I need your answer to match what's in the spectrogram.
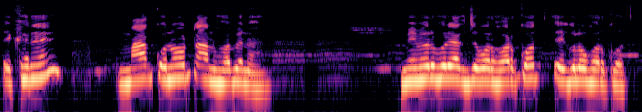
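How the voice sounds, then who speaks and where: A man teaching correct Quran recitation, speaking slowly and deliberately and drawing out the sounds he demonstrates. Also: high-pitched, steady tone. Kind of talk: tajweed lesson.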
